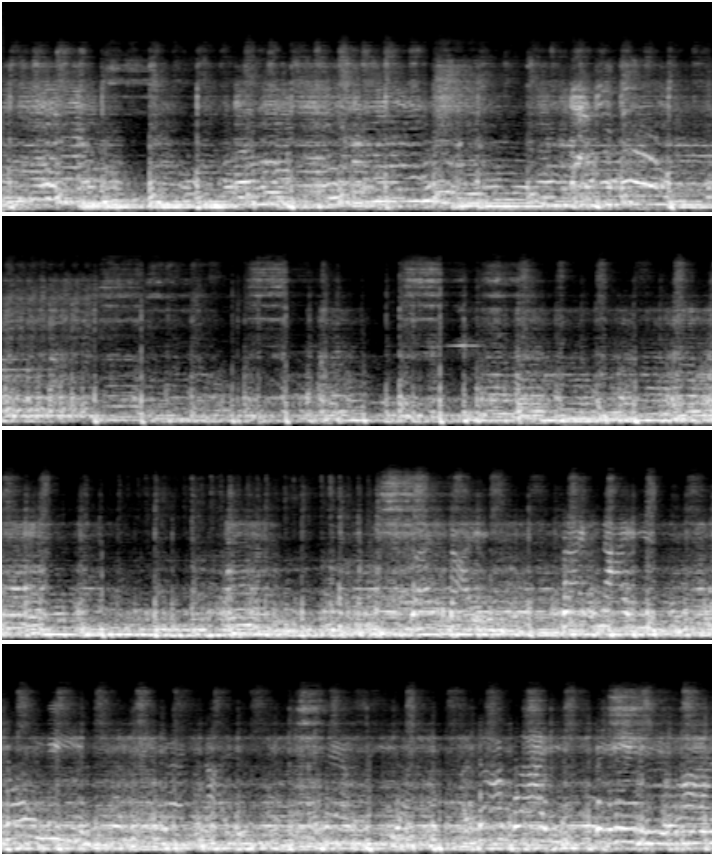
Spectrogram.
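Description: Hard rock band playing live: electric guitars and drum kit going full on, thinning briefly near the middle before the whole band comes back in.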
